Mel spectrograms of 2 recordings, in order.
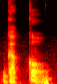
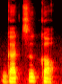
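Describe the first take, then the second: First: The k is held long with no tsu sound. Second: A full tsu syllable is said before ko. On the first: The speaker calls it right. "it have to be pronounced as gakko" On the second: The speaker calls it wrong. "not gatsuko"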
